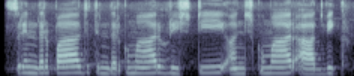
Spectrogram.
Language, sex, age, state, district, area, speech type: Punjabi, female, 45-60, Punjab, Tarn Taran, urban, spontaneous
